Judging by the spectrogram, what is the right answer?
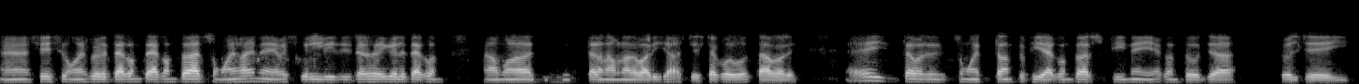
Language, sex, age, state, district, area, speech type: Bengali, male, 45-60, West Bengal, Hooghly, rural, conversation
